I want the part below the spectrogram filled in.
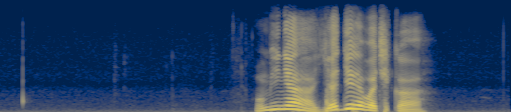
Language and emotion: Russian, positive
